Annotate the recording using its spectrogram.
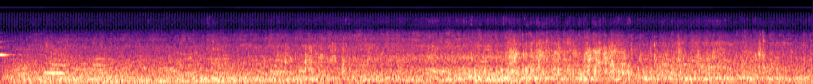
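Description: A jeep drives past on a wet road.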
